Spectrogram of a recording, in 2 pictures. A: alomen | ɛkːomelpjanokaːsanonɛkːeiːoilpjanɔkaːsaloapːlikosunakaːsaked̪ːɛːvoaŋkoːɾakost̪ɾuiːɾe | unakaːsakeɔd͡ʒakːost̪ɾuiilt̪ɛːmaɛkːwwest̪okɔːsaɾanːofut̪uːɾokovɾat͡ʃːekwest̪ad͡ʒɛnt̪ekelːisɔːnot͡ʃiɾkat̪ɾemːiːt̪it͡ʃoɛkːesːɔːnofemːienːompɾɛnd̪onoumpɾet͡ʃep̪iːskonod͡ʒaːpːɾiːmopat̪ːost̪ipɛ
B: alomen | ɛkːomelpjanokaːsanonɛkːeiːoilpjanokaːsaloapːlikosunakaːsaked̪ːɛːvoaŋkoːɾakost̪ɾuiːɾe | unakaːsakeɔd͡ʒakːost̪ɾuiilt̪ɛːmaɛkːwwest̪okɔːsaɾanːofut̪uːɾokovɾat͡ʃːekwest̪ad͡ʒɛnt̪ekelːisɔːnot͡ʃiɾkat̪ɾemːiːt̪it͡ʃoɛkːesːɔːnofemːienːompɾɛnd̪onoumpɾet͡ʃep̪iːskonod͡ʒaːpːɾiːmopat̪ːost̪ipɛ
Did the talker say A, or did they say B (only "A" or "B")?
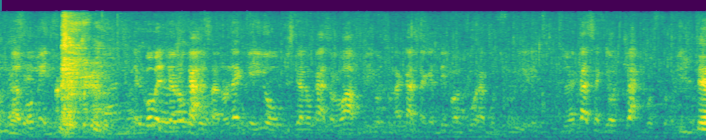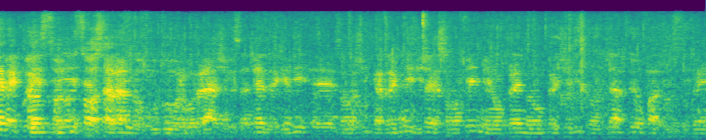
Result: B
